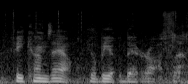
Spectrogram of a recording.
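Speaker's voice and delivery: ordinary talk, nothing marked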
